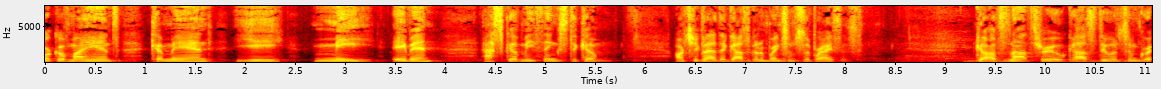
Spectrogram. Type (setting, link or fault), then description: setting, large echoing room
